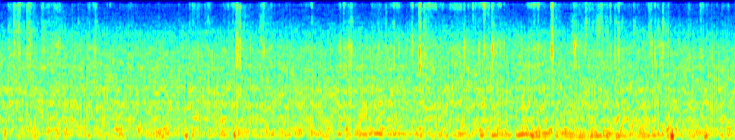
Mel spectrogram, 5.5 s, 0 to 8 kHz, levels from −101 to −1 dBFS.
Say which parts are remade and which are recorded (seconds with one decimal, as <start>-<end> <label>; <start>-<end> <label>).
0.0-5.5 remade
